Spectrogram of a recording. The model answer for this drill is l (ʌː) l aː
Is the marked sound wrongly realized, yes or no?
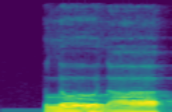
no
